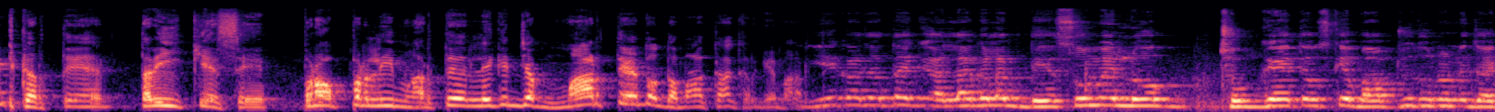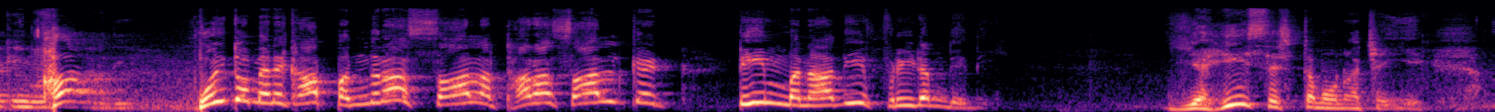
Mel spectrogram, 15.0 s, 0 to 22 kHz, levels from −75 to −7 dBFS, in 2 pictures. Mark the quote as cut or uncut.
uncut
